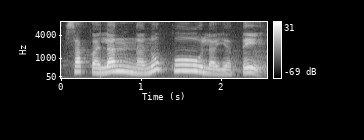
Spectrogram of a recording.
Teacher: सकलन लवरच्या अनुस्वाराचा अर्धा न म्हणायचा. सकलन ननु नु ऱ्हस्व आणि कू दीर्घ. सकलन्ननुकूलयते असं म्हणायचं. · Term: ऱ्हस्व दीर्घ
